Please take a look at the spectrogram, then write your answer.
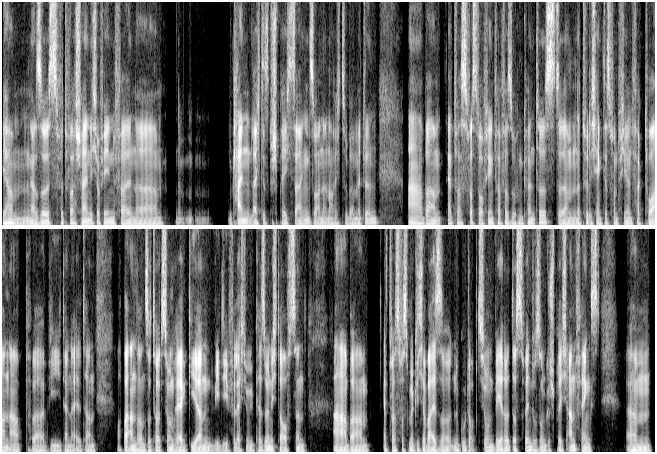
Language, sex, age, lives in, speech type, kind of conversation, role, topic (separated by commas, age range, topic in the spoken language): German, male, 25-29, Germany, conversation, advice, advisor, Wie gehe ich in neuen Situationen mit Scham und Stolz um?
